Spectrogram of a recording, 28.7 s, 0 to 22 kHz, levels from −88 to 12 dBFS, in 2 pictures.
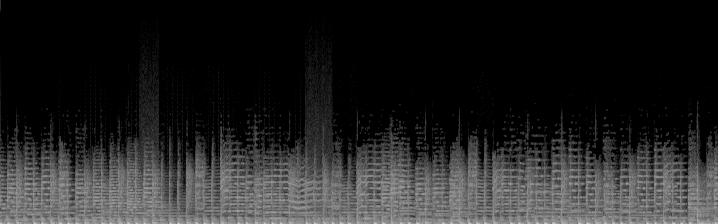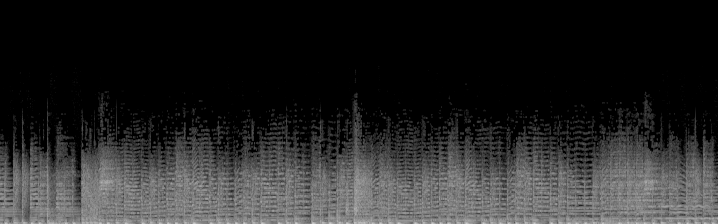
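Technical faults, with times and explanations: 1.12 to 6.64 s, Wi-Fi interference: a steady ticking runs under the audio at a 102.4 ms interval, close to ten ticks per second, sitting around 25 dB below the signal. This is the beacon of a nearby Wi-Fi radio. Its bursts of RF energy are picked up by the audio circuitry and rectified by a nonlinear stage, turning each transmission into a short audible click at the beacon's fixed repetition rate.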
